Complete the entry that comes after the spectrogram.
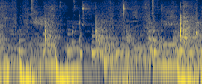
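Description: Carrot and semolina mixture with chopped almonds being stirred in a pan: a spoon scrapes and knocks against the metal in repeated close clatters, alongside a sustained tonal hum, with a voice faintly present.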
